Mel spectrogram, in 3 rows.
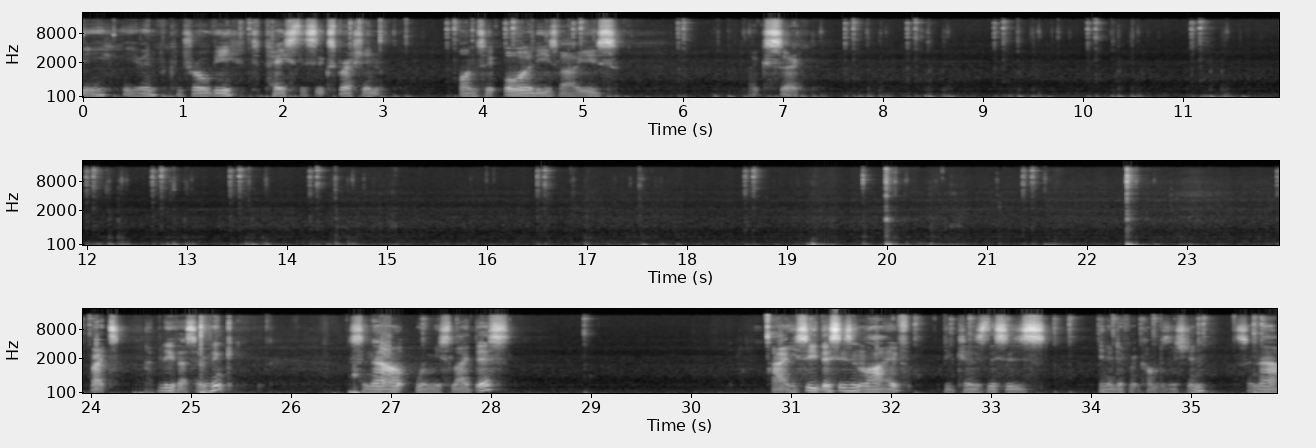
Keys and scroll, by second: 0.8 ctrl+v, 5.3 v, 6.4 ctrl+v, 7.2 ctrl+v, 8.6 v, 9.4 ctrl+v, 10.5 v, 11.3 ctrl+v, 13.1 v, 13.6 ctrl+v, 17.6 ctrl+v, 20.0 ctrl+v, 22.4 ctrl+v.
